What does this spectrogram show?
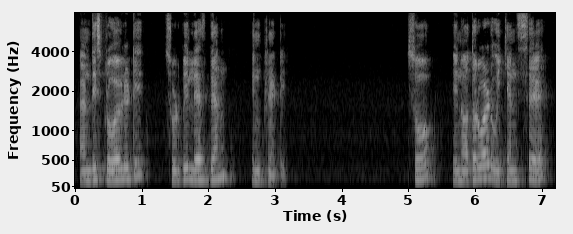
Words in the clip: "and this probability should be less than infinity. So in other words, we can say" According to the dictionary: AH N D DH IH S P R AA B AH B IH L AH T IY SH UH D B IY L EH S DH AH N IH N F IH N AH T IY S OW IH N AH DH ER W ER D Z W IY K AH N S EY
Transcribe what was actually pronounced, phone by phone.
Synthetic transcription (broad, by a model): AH N D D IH S P R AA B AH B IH L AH T IY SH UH D B IY L EH S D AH N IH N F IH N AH T IY S OW IH N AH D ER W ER D W IY K AH N S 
